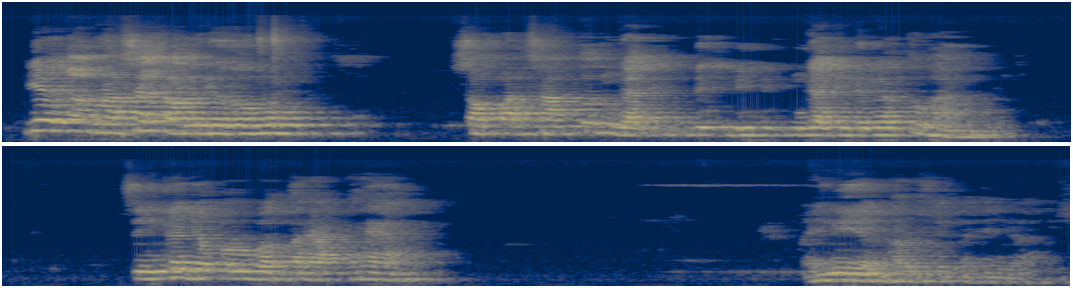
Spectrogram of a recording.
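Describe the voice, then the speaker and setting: Older male pastor, fairly high voice, chatty sermon style, roomy church sound with faint hiss. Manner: conversational preaching with rhetorical questions. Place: church service. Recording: echoey church hall, distant mic.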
